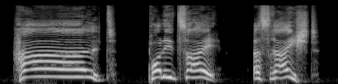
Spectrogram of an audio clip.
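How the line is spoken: Loud scream. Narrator (German): schrie Frau Wölkchen laut

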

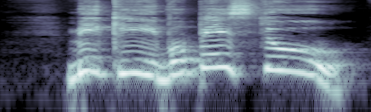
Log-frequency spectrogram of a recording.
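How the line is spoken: Calling out. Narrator (German): rief Sammy

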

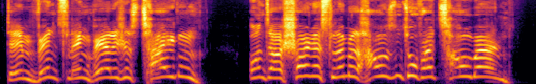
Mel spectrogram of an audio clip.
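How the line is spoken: Furious shout. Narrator (German): schrie er wutentbrannt

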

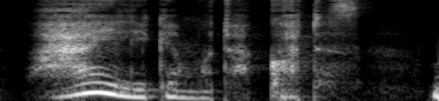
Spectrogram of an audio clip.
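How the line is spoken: Murmur. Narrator (German): murmelte ich

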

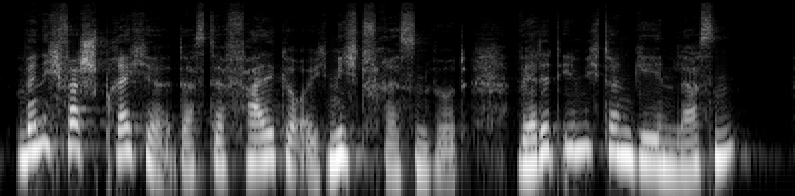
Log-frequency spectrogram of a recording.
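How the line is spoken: Plain. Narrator (German): fragte sie

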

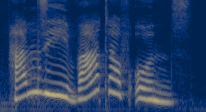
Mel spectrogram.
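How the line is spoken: Calling after someone. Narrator (German): rief Max ihm hinterher

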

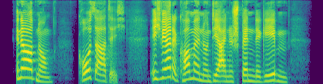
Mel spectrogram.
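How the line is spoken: Laughing. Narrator (German): Er lachte einfach und sagte

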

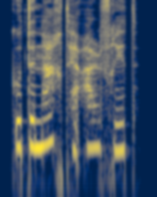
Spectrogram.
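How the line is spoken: Whisper. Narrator (German): flüsterte Mechthild

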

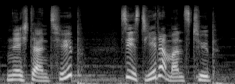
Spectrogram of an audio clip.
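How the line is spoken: Biting called remark. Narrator (German): rief sie ihm bissig zu

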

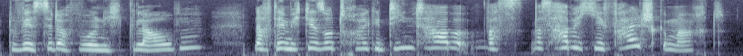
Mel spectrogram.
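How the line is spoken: Pleading. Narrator (German): Sie fleht Annika tatsächlich an

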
